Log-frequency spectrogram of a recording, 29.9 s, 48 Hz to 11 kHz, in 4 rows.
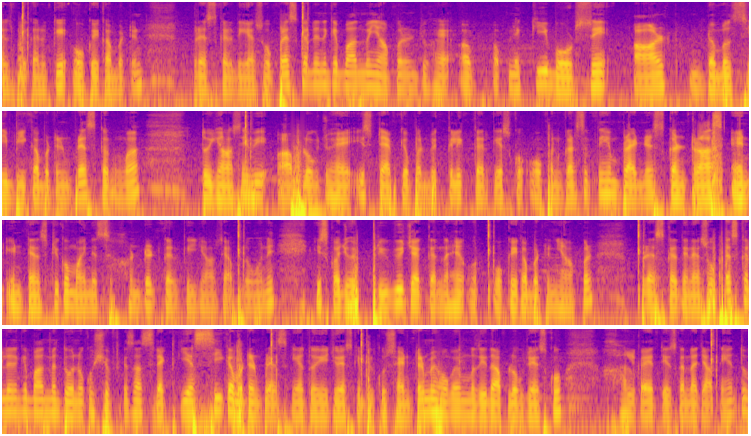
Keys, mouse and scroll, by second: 0.2 click, 1.7 F3, 2.7 F2, 7.2 alt+c, 7.6 alt+b, 9.8 click, 14.7 F5, 17.2 click, 22.5 click, 24.1-24.6 typing, 25.1-29.8 drag, 26.5 ctrl+click.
